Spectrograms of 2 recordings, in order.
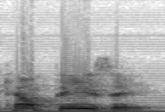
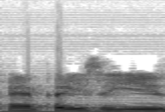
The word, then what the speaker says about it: Campese: you pronounce your surname well it depends on what country you come from it's really it should be kamperzee the italian pronunciation exactly that's how you should say it but uh campisi is what most people say well the companies is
